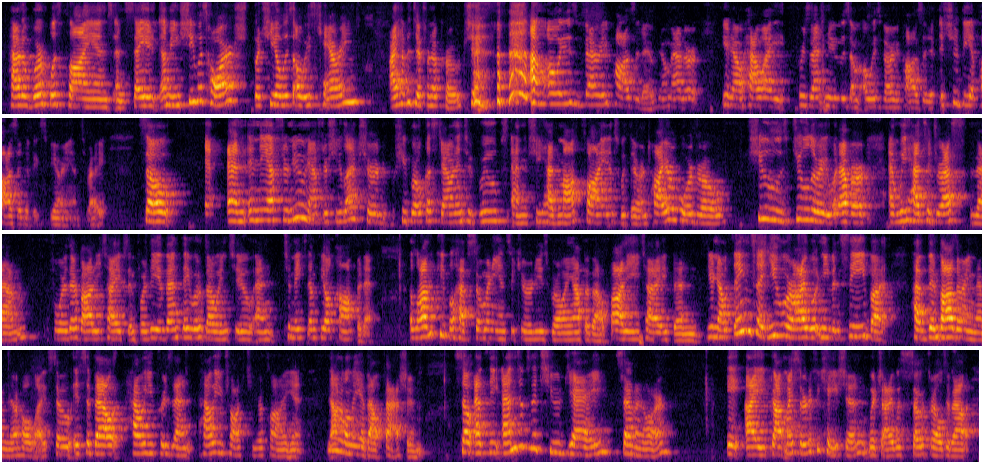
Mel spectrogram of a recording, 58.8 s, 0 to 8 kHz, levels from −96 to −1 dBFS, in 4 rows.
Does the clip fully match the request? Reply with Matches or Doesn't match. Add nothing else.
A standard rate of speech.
Matches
